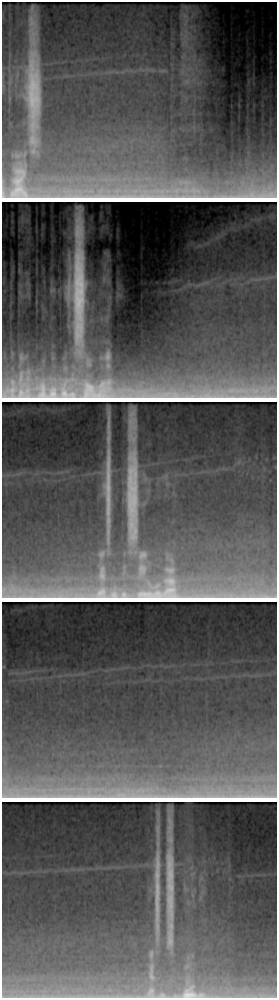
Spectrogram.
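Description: A car engine revs up and down sharply as gears shift.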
